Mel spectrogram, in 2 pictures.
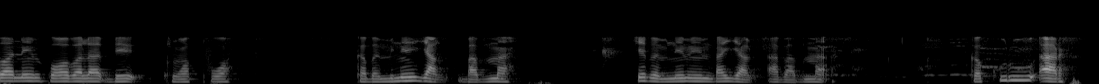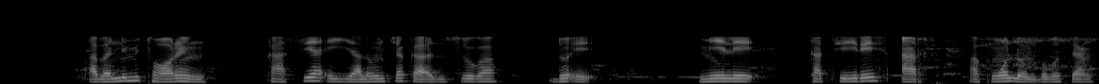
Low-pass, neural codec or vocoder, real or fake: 3.6 kHz; none; real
